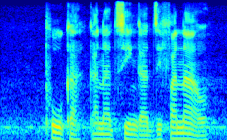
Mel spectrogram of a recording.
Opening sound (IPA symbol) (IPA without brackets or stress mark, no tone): pʰ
